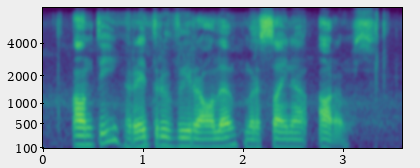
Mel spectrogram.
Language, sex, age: Afrikaans, male, 20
